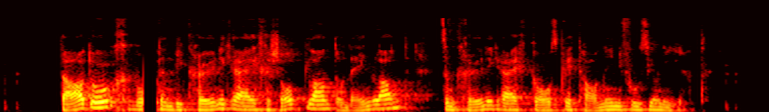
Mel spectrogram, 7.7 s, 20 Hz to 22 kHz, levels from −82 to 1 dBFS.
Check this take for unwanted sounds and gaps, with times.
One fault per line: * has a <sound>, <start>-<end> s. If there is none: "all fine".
* has a dropout, 1.4-1.6 s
